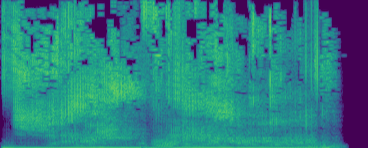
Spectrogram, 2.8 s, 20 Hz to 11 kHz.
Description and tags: Crunchy Vowel 2
Vocoded bass using my voice and a saw wave. Then resampled multiple times using harmor, followed by reverb techniques.
Crunch, Vocoder, Bass, Fourge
